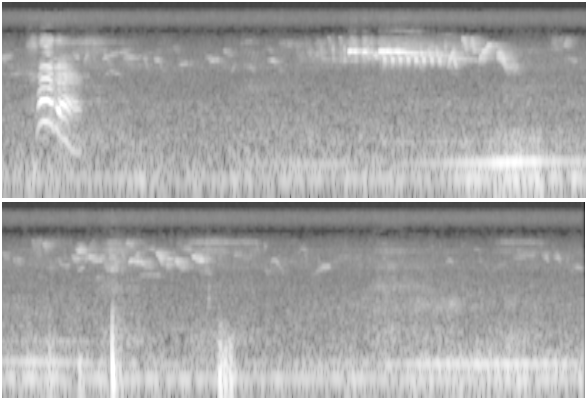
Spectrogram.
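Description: Faint birdsong over a very quiet field: a fast, high trill about three and a half seconds in, then scattered chirps, over a faint low wind rumble. A short, louder wavering call comes just after the start, and two faint knocks follow later.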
